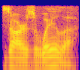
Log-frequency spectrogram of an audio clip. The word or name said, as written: zarzuela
